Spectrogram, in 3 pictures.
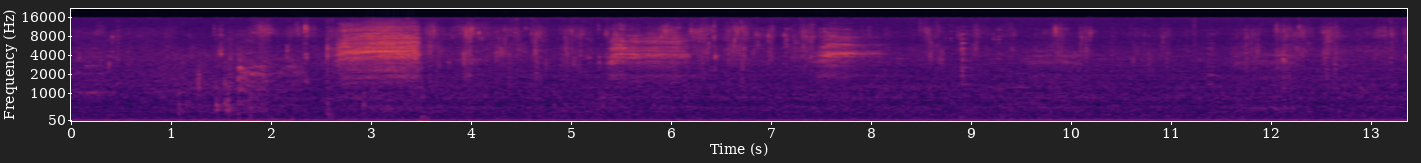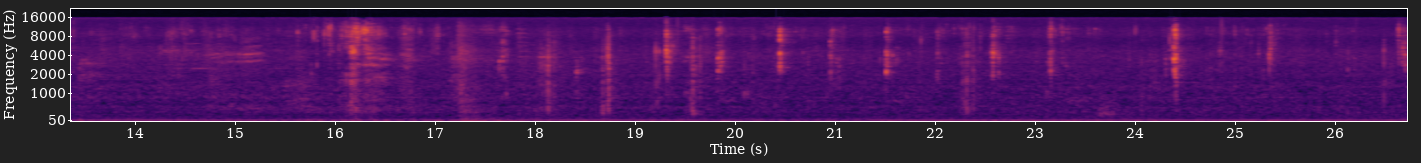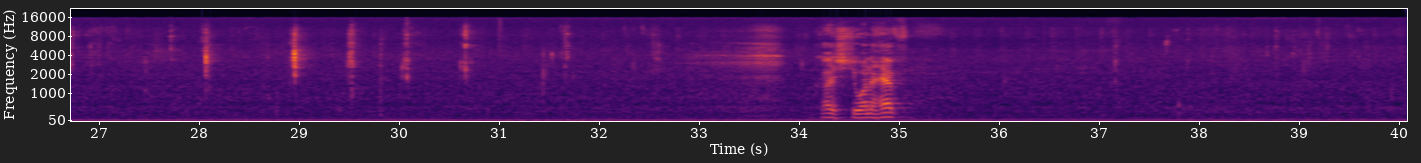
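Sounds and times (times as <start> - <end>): steady low hum: 0.0 - 40.0
wet chewing mouth noises: 1.4 - 13.5, 15.7 - 32.8.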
